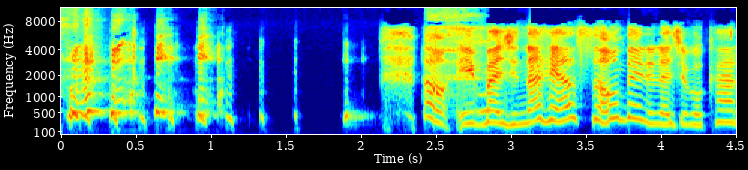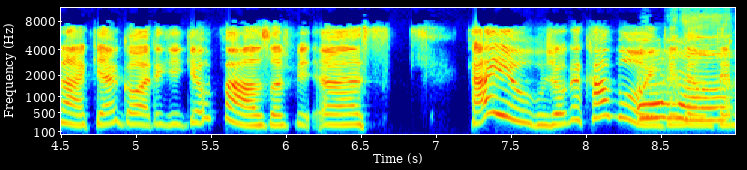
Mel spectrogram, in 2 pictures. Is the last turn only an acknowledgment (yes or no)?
no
